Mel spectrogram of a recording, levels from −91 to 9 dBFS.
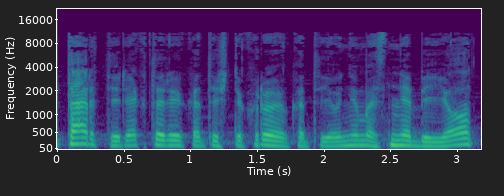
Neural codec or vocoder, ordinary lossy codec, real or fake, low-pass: none; MP3, 48 kbps; real; 14.4 kHz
